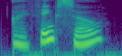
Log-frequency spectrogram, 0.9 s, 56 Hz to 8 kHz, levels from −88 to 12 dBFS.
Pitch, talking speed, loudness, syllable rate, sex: 200 Hz, 195 wpm, -16 LUFS, 4.5 syllables/s, female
